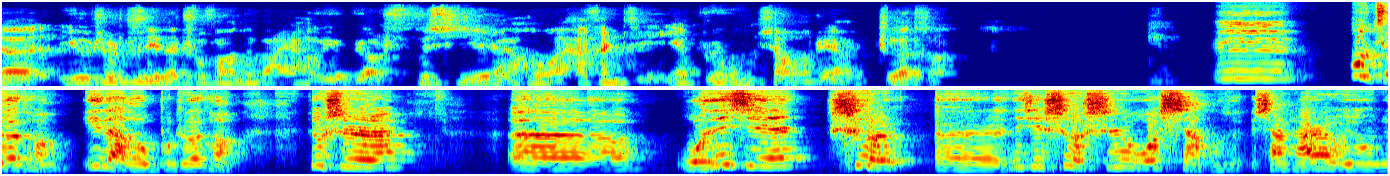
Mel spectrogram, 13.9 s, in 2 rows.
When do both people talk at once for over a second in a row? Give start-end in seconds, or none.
none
